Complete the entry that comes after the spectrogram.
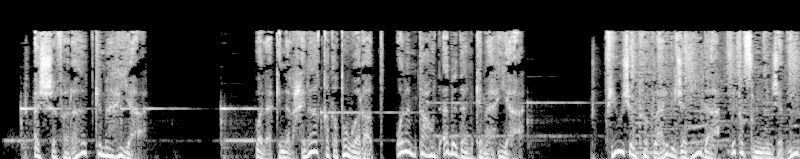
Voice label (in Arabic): تعليق صوتي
